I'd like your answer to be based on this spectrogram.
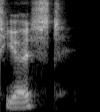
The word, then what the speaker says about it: Yoste: Is it Yoste? Yeah, I'm pretty sure it's Yoste.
